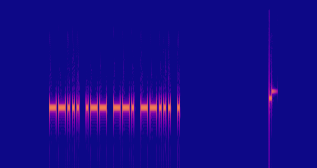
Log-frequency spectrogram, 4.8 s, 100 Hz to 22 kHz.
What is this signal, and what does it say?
Morse code, heard as a keyed tone, about 36 wpm, 700 Hz. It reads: 7WG7E
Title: Code Groups - 5 Letter:Numbers - 35wpm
